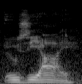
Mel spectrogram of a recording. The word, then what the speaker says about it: Uzi: way for everyone wondering that is how you pronounce Uzi it's supposedly not named after the gun it's just Uzi ey Koo taught me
